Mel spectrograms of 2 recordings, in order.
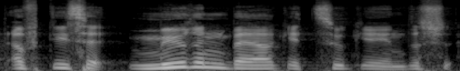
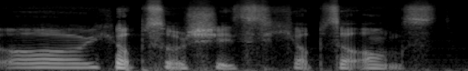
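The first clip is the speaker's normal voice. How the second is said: higher, much softer frightened voice; mock fearful Gideon; 5 semitones higher, 11 dB quieter than usual. Preacher voices Gideon's frightened thought, mock fearful and hushed. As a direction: play a timid hero quietly owning up to fear. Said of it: "Der Gideon dachte".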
